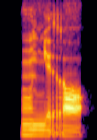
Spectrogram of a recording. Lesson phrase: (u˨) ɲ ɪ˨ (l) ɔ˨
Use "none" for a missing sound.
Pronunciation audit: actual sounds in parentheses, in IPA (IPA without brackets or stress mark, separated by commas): ũ˨, r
